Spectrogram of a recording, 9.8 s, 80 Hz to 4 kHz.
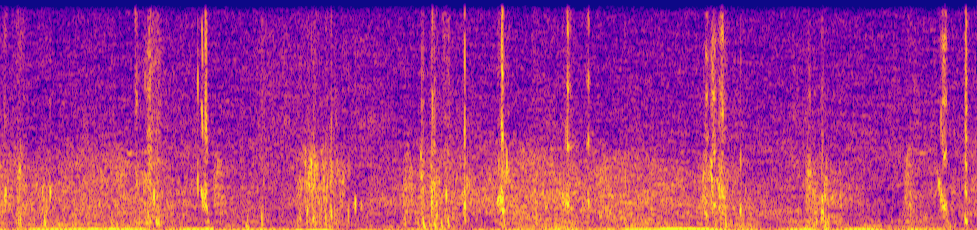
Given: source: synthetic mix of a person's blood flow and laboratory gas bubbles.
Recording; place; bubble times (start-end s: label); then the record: Doppler ultrasound of blood flow; subclavian vein
0.00-0.08 s: bubbles
0.15-0.55 s: bubbles
1.09-1.16 s: bubbles
1.34-1.64 s: bubbles
1.95-2.12 s: bubbles
2.59-2.67 s: bubbles
2.94-3.66 s: bubbles
4.02-4.08 s: bubbles
4.15-4.57 s: bubbles
4.60-4.74 s: bubbles
4.95-5.11 s: bubbles
5.31-5.42 s: bubbles
5.60-5.91 s: bubbles
6.23-6.31 s: bubbles
7.02-7.31 s: bubbles
7.38-7.45 s: bubbles
8.06-8.32 s: bubbles
9.08-9.13 s: bubbles
9.36-9.55 s: bubbles
9.62-9.71 s: bubbles
From the record:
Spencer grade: 3 (all of the cardiac periods contain showers or single bubble signals, but not dominating or overriding the cardiac motion signals); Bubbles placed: anywhere in the cardiac cycle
